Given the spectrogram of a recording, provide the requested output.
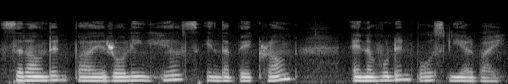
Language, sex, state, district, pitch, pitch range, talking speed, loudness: English, female, Arunachal Pradesh, Lower Dibang Valley, 175 Hz, 170-185 Hz, 140 wpm, -15 LUFS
